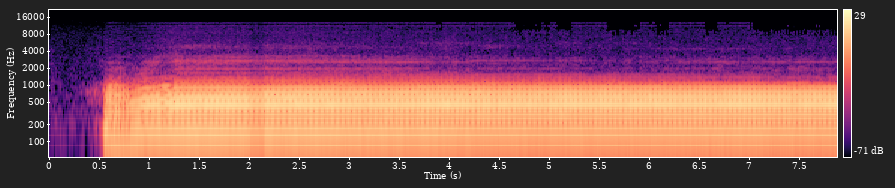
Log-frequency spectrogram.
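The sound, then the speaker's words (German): A single Om mantra chanted aloud during a heart chakra meditation, sung as a low, steady drone with a rich, buzzing tone, held unbroken for about seven seconds after a brief upward scoop at the start. “Aufmerksamkeit auf Ihr Herzchakra und wiederholen Sie laut zweimal das Mantra Om.”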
